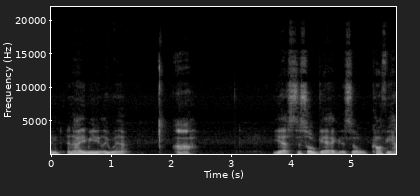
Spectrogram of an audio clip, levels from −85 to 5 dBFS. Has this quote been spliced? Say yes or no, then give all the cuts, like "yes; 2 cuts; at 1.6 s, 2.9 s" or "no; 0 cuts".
no; 0 cuts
